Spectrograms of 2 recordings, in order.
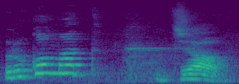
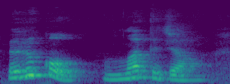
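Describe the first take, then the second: First: There is a pause after the second word. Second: There is a pause after the first word. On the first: Do not stop, go. "अब यहाँ पे मैंने कहा रुको मत, फिर मैंने चिन्ह लगा दिया" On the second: Stop, do not go. "रुको के बाद मैंने अपने शब्दों में ठहराव लाने के लिए चिन्ह लगाया"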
